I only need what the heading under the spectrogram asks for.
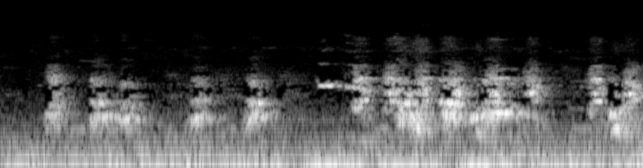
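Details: Belgian Malinois during the first week of board-and-train dog training, barking in a fast, uneven series of short, sharp barks, about nine in six seconds, over a steady low hum in the background.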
